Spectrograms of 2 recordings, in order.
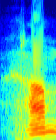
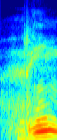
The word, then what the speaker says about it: ह्रीम: किया करो थोड़ा सा रीम नहीं ह्रीम राम नहीं राम ह पहले है र बाद में सभी में लेकिन सभी लोग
